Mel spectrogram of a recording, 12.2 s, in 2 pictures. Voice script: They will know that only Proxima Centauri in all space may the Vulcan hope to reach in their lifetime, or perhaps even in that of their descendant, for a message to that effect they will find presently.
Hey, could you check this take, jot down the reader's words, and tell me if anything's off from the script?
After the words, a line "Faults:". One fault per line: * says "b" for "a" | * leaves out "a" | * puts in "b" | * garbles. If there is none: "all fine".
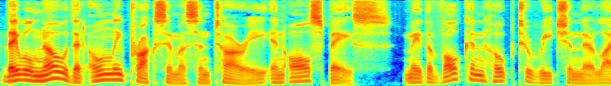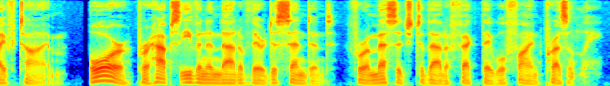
They will know that only Proxima Centauri in all space may the Vulcan hope to reach in their lifetime, or perhaps even in that of their descendant, for a message to that effect they will find presently.
Faults:
all fine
